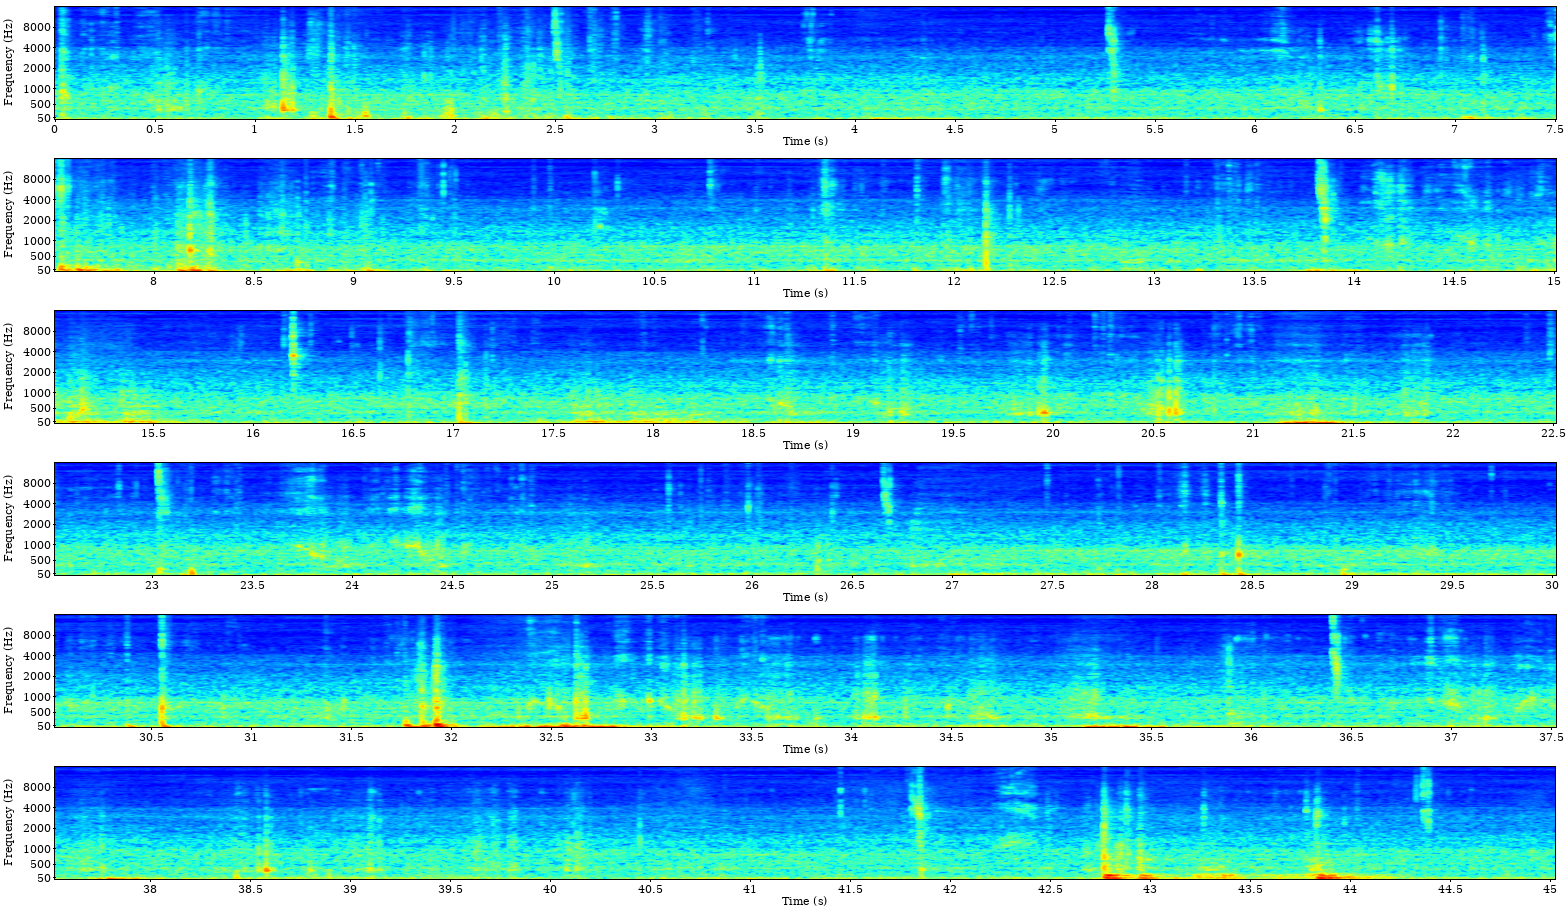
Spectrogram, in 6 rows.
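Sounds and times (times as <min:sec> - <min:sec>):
frost being chewed with crunches: 0:00.0 - 0:04.0, 0:05.2 - 0:14.8, 0:18.6 - 0:26.9, 0:32.4 - 0:40.8.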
